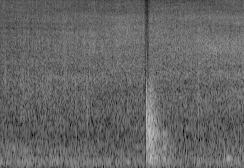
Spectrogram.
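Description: Beans, garlic and spices sizzling steadily in a hot frying pan just after a splash of water was added, stirred with a wooden spoon. A single brief knock about one and a half seconds in.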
